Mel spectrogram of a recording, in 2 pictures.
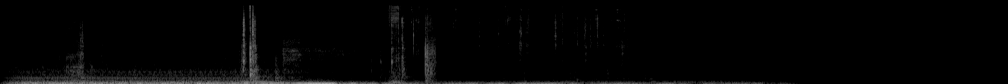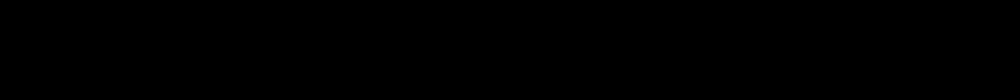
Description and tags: CAR TURN OFF
car being turned off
